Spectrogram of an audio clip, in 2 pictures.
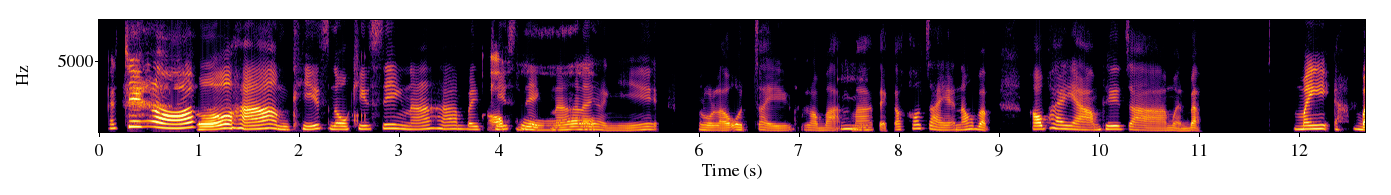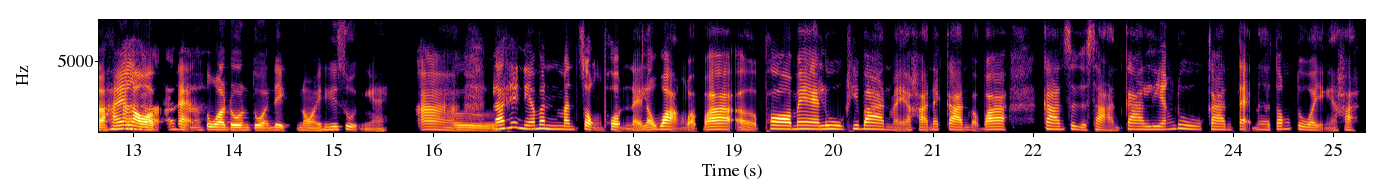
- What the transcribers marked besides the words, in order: surprised: "อะ จริงเหรอ ?"; in English: "Kiss No Kissing"; other noise; in English: "Kiss"; tapping
- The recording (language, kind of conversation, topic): Thai, podcast, การสื่อสารระหว่างพ่อแม่กับลูกเปลี่ยนไปอย่างไรในยุคนี้?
